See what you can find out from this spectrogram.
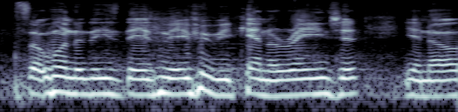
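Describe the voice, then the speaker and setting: In a New Orleans accent, a woman speaks at a moderate pace in a very deep, low voice. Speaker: senior center president. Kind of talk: casual interview.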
